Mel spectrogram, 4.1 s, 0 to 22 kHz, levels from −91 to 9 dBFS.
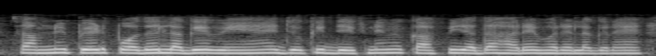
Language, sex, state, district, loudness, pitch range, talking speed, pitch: Hindi, female, Uttar Pradesh, Lucknow, -13 LUFS, 210-230 Hz, 250 wpm, 220 Hz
